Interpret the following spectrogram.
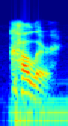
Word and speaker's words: color: be an a ler so the first o is an uh the the or would then be an er sound color color there you go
